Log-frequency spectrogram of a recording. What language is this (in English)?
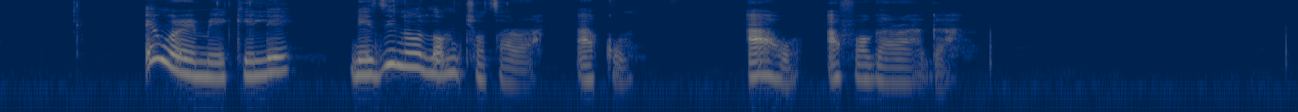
Igbo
